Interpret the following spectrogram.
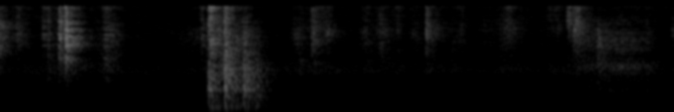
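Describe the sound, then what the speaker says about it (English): Scissors cutting out a paper bow, a few close crisp snips with one louder clipped cut in the middle, quiet in between. "this bow, I automatically know I want that popped, so just gonna cut that."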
